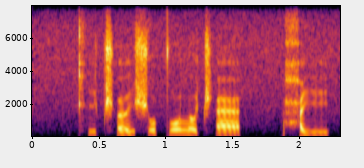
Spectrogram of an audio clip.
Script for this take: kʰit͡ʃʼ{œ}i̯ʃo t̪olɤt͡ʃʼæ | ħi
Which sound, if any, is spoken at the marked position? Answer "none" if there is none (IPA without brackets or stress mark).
œ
